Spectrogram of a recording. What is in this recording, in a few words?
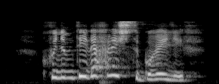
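Kabyle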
